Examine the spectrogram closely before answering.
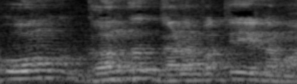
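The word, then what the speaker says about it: ॐ गं गणपतये नमः: भगवान गणेश जी का जो मूल मंत्र है ओम गम गणपतिए नमः उसका मूलतः जो उच्चारण है वो ओम गंग गणपतिए नमः है।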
